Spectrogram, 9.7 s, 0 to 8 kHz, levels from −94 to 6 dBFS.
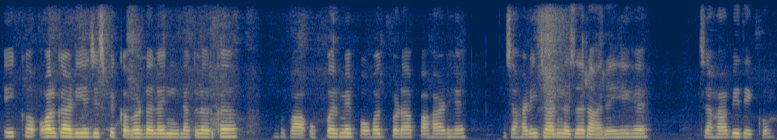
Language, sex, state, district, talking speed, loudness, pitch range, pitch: Hindi, female, West Bengal, Purulia, 180 wpm, -21 LUFS, 195-210 Hz, 200 Hz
